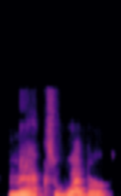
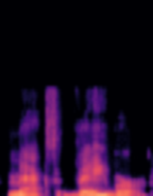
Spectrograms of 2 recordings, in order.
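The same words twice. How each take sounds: First: Weber begins with an English W sound. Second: Weber begins with a V sound. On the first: The speaker is a newcomer to the field. The speaker calls it wrong. "they had mispronounced that sociologist's name" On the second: The speaker is an expert in the field. The speaker calls it right. "The W is actually a V in that case"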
